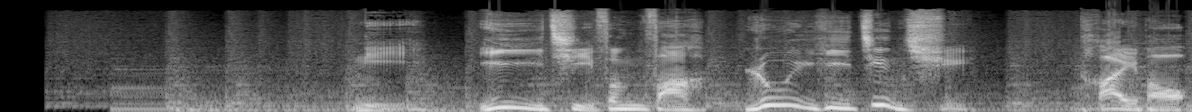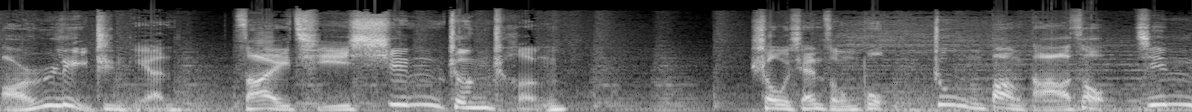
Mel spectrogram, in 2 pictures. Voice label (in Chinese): 男 铿锵节奏 大气浑厚; 寿险总部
